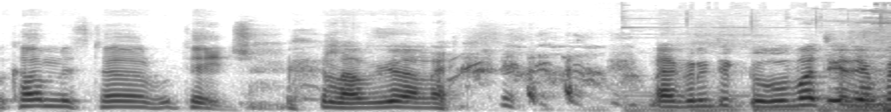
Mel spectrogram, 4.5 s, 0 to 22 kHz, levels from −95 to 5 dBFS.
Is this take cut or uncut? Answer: uncut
